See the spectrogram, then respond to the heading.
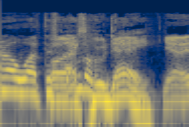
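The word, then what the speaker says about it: Who Dey: Oh, well, and he's saying Who Day? Yep. Yeah, it's a Bengals thing. Yeah, and Day is spelled Dey.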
